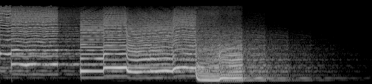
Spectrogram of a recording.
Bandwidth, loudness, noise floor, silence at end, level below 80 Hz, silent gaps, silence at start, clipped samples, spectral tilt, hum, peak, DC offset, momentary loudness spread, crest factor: 17 kHz; -18 LUFS; -55 dBFS; 0.65 s; -80 dBFS; none; 0 s; under 0.1%; -2 dB/octave; none; -6 dBFS; under 0.1%; 13 LU; 14 dB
